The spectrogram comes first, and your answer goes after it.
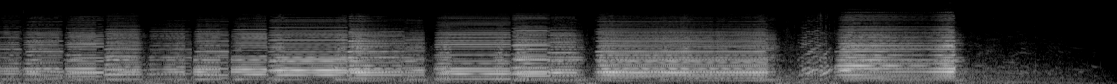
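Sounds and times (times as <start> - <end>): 
accordion performer playing in a street of a European city: 0.0 - 9.8.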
